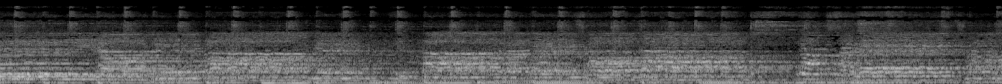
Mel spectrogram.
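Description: A group of singers singing a song together into handheld microphones, amplified through a sound system, with sustained notes that shift every second or two.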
